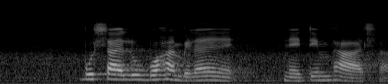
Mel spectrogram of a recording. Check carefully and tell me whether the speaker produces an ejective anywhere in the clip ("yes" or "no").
yes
